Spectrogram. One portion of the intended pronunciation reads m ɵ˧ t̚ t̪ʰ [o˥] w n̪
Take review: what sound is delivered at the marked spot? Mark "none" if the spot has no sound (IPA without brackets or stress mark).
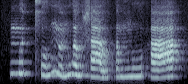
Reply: o˨˥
